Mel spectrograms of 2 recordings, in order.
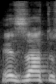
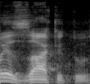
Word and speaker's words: exato: Exato se escreve com X e se pronuncia exaco, exato e não exacto, certo?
